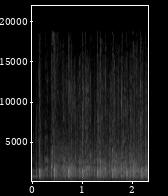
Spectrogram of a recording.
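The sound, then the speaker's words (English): An audience clapping, a dense, continuous patter of many hands that stays fairly even throughout, with no talk. “I'll stop long enough to catch my breath and for you to clap.”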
